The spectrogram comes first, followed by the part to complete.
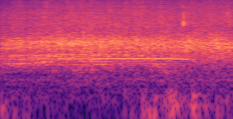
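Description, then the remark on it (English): An audience claps steadily for Don Peebles, a dense, even wash of many hands with no voices over it, holding at a fairly loud level throughout. “Clap it up for this great brother again.”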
